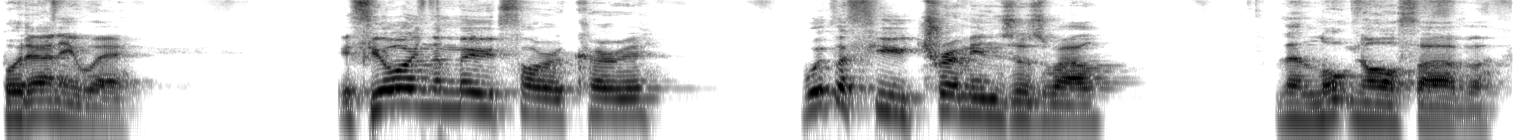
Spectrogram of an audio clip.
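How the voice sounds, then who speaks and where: In his home kitchen, a man reviews supermarket food for a casual vlog, sniffly as a cold comes on. His medium, darkish voice is sing-song and unhurried with frequent pauses, and he chats, rambles, and repeats himself.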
